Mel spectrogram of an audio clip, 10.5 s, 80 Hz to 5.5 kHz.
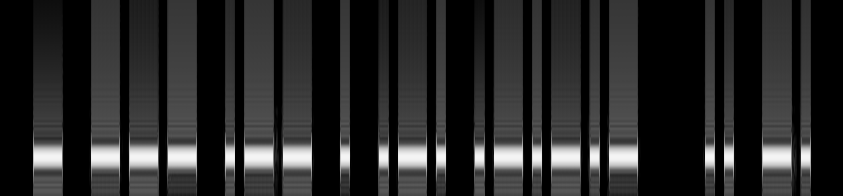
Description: Morse code, heard as a keyed tone, about 10 wpm, 600 Hz. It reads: TOWER. IN
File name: learning center / tower trouble / tower trouble 10wpm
